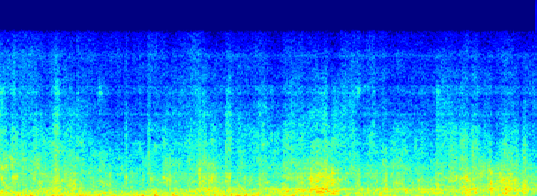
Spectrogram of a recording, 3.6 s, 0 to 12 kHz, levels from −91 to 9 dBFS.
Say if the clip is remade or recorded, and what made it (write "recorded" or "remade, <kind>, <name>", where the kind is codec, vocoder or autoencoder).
remade, codec, HILCodec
